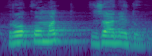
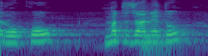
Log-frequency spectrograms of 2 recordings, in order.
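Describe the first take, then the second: First: रोको मत together, pause, then जाने दो; slow, जाने दो set apart after the pause. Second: रोको, then a pause, मत जाने दो run together; slow, with मत joined to जाने दो; pause after रोको. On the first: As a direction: break after मत to mean let them go. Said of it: "मत के आगे लगा देते हैं". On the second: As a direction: break after रोको to mean stop them. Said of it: "सही और सटीक विराम चिन्ह से ही". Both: Shown as a demonstration.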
